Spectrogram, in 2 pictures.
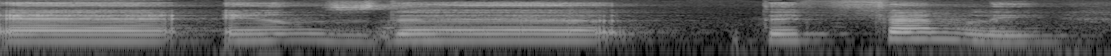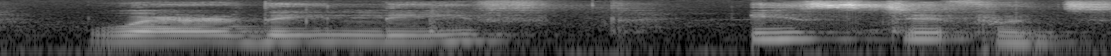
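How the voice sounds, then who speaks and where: A woman with a Brazilian accent speaks at a very slow pace with long, frequent pauses, a fairly high pitch, a dark, mellow tone and fairly even intonation, with audible room echo. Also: very even loudness. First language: Portuguese. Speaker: occupational therapist. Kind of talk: webinar presentation. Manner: halting.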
